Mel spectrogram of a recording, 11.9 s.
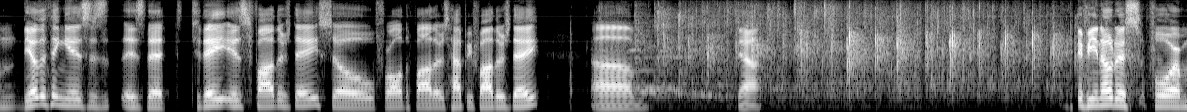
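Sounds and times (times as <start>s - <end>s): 
speech: 0.2s - 7.8s, 10.8s - 11.8s
crowd applauding: 6.0s - 11.8s.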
